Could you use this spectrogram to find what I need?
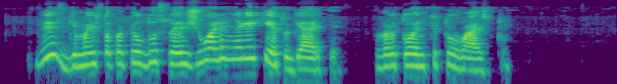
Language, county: Lithuanian, Vilnius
